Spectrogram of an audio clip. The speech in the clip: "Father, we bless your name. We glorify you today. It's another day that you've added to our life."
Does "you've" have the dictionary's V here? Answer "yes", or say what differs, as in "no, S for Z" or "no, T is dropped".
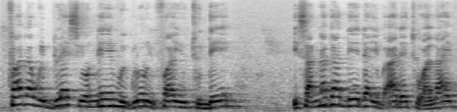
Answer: no, B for V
